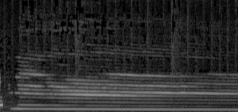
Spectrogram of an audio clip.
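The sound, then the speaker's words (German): A single long, sustained scream, coming closer from far away, holds one wailing pitch that slowly sinks over about five seconds. It is loud and steady, with no talking over it. “Du hörst einen Schrei von weitem näher kommend.”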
